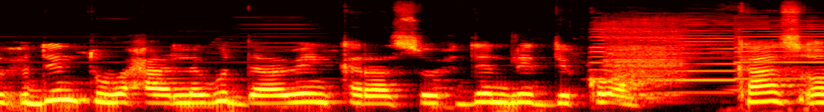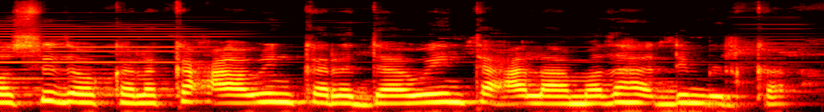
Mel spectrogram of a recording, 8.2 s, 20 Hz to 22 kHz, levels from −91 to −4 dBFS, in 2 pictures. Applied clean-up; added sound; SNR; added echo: classical method log-MMSE.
